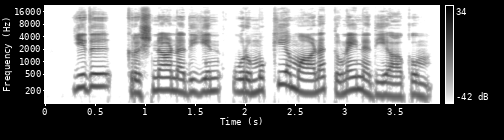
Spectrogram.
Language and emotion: Tamil, neutral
